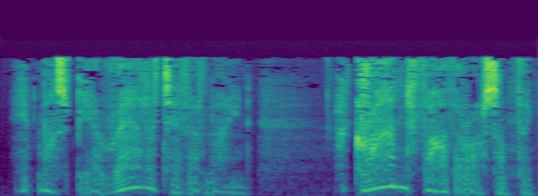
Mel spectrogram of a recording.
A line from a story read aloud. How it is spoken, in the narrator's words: whispered Hiccup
